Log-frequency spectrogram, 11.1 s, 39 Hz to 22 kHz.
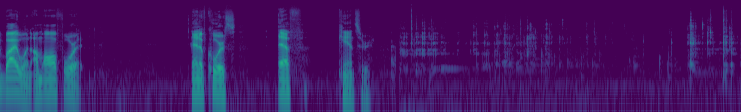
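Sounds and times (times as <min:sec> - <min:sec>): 
speech: 0:00.0 - 0:01.3, 0:02.9 - 0:03.6, 0:04.2 - 0:05.6
person drinking water: 0:06.0 - 0:11.1.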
